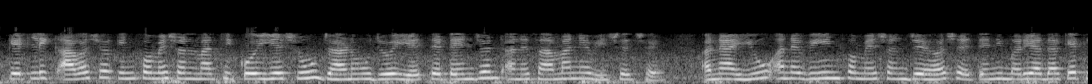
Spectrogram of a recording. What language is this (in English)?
Gujarati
